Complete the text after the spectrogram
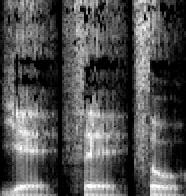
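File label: "yethetho", concatenated syllables; Affixing experiment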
